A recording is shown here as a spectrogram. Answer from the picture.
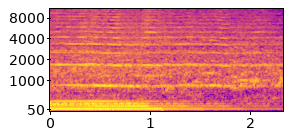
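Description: Amapiano DJ mix music: a held deep bass note with a chord above it that fades out about a second in, leaving quieter sustained high tones.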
